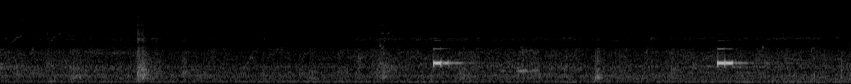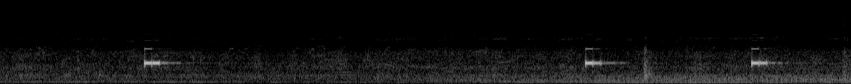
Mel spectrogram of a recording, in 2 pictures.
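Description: Short electronic beeps, all at one pitch, come a few seconds apart over a faint outdoor background. They are the lap-counting beeps of the RC race timing system, sounded as cars cross the start-finish line.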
